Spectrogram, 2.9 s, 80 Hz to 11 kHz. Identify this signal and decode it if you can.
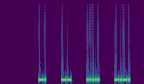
Morse code, heard as a keyed tone, about 43 wpm, spaced as for 21 wpm, 700 Hz. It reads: NM5C
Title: USA Call Signs - 4 Characters - 4x Character Spacing - 45wpm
